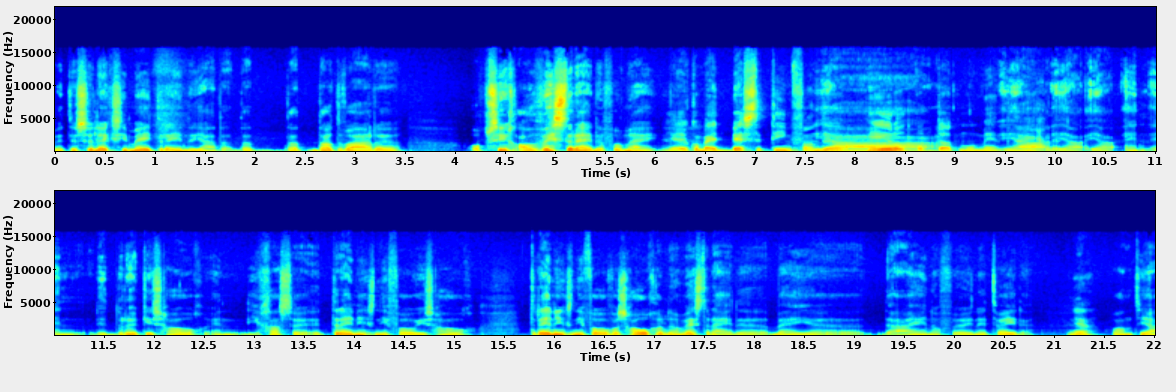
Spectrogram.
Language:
Dutch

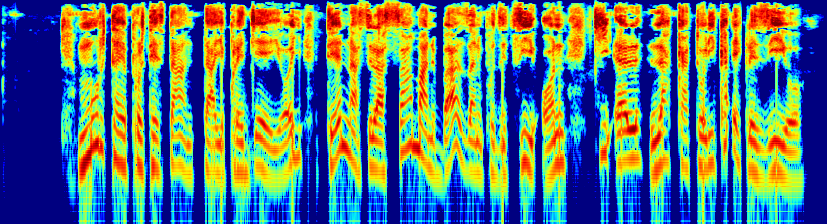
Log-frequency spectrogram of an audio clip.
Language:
Esperanto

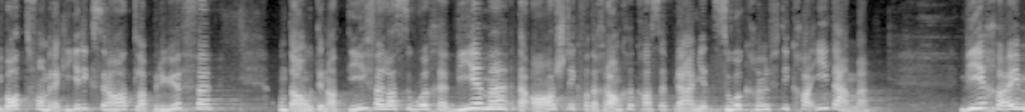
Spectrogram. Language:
Swiss German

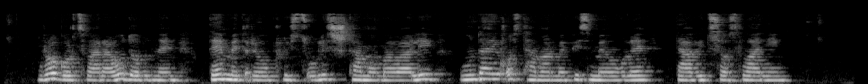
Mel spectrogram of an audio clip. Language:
Georgian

